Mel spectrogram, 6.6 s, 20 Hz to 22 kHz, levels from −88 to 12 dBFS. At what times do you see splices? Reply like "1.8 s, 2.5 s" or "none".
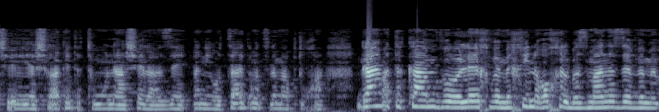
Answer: none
